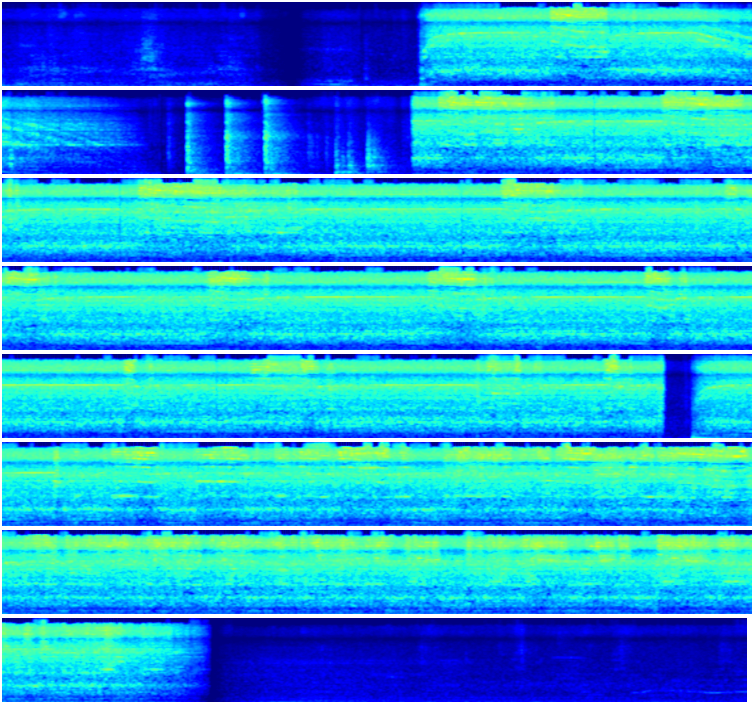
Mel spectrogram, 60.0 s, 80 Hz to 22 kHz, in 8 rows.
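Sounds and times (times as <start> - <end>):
electric power tool running: 4.2 - 8.8, 11.6 - 54.6.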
